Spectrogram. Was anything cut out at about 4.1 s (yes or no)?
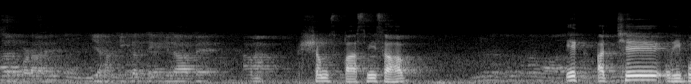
no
